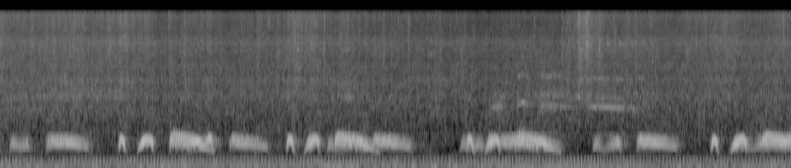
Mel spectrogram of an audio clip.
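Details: Dense 'kèm rước' cooing from a spotted dove with trembling legs: rapid short hooked notes and drawn-out descending coos follow each other closely for eight seconds, a low mechanical hum underneath.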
